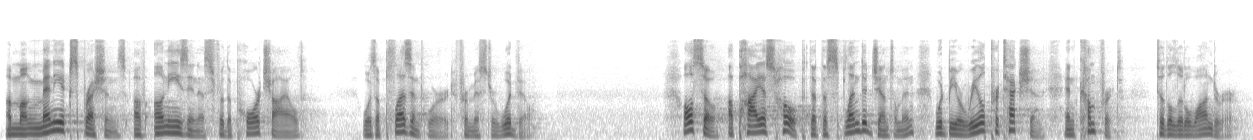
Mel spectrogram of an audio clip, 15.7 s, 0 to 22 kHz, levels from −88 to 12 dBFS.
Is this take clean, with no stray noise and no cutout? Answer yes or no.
yes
